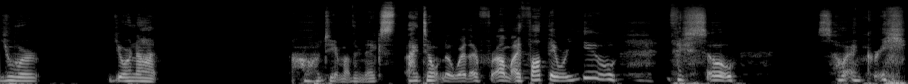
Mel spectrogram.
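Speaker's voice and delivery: put-on sobbing, broken voice. Game master voicing a woman pleading with the players, weeping in character. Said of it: "she literally begins to weep".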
